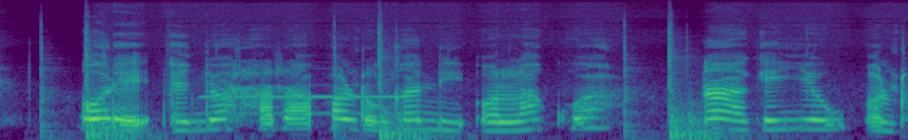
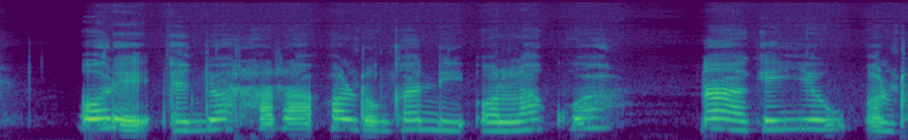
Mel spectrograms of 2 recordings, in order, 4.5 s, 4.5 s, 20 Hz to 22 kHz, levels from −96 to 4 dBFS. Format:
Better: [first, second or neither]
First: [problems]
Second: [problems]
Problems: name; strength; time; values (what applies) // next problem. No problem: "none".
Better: second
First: background sound (Slam + Wind instrument, woodwind instrument); 13 dB below the speech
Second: none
